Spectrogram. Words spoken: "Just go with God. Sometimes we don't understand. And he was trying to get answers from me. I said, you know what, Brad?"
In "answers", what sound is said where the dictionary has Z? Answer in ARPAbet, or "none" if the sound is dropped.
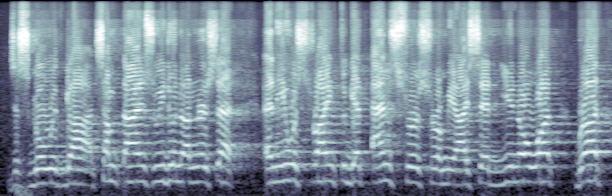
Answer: S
